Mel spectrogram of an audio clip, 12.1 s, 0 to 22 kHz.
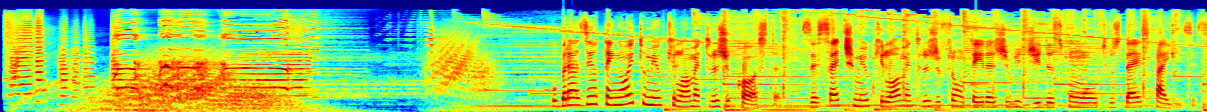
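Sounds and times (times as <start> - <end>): music: 0.0 - 1.0, 2.9 - 12.0
rooster crowing: 1.0 - 3.7.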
